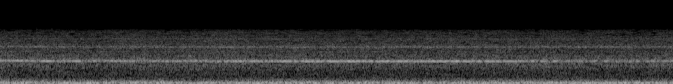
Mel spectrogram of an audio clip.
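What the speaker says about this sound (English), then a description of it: "I expect this train to stutter a little bit because it's doing absolutely silly, ludicrous things." A train runs in the Train Sim video game, a steady engine drone and low rumble with a constant high whine, unchanging and even throughout, with no talking.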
